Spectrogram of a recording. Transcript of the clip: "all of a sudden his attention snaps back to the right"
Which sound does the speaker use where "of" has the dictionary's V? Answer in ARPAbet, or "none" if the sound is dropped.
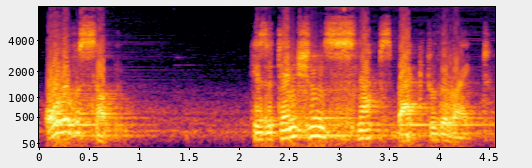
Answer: V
